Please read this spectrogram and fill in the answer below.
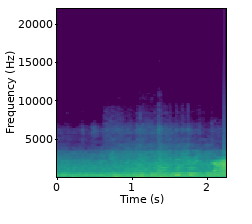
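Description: R62A subway car running at speed through a station without stopping, with a steady rumble of wheels on rails.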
